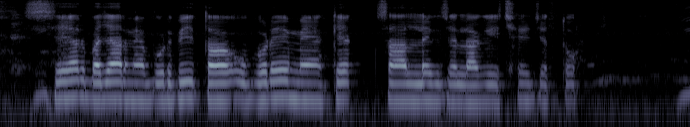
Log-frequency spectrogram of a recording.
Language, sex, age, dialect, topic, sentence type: Maithili, male, 18-24, Bajjika, banking, statement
